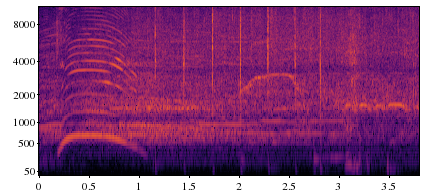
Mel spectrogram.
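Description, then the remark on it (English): A few players at a tabletop role-playing game cheer and applaud together after a natural 1 is rolled: rising, wavering whoops over a handful of scattered, sharp claps, lasting a few seconds at a moderately loud level. “A bitter applause.”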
